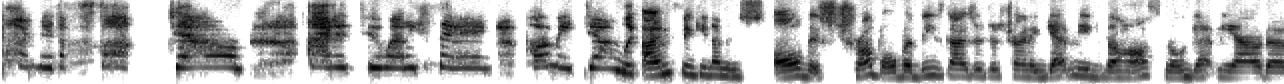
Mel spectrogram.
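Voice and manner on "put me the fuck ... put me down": mock shrill, very high screaming. Telling of being carried out of a club by security guards, reenacting own screaming. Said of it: "I'm sitting there screaming".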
